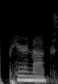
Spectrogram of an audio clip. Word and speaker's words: Peernock: see pictures of the vehicle if you Google pio's name which is spelled p e e r n o c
